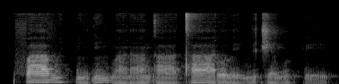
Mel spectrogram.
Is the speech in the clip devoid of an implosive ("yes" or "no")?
no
